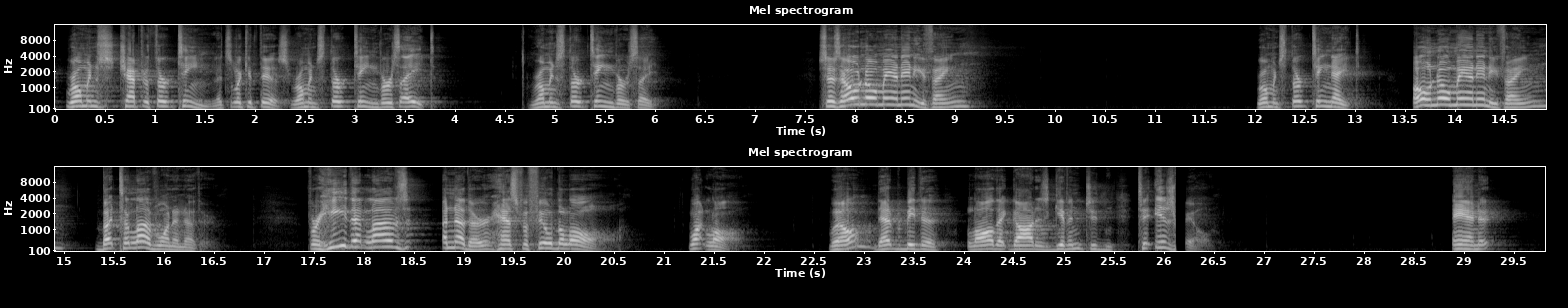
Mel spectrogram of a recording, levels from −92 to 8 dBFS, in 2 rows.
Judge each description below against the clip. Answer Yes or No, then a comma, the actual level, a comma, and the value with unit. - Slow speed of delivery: Yes, slow, 115 wpm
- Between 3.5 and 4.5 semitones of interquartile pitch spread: Yes, average, 4.1 semitones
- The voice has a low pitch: No, high, 195 Hz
